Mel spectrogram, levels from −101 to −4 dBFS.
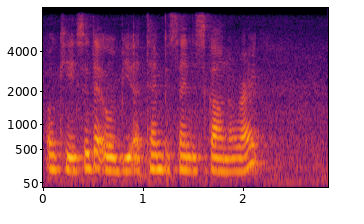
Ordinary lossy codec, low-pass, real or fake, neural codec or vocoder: none; 7.2 kHz; real; none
